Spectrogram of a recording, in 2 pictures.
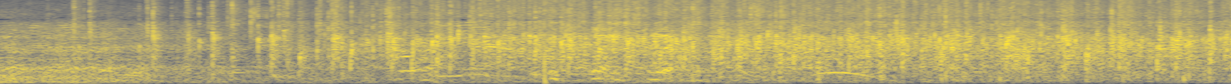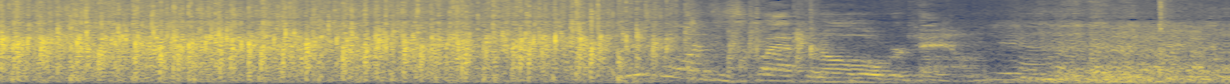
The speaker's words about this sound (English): Clapping and everything else.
